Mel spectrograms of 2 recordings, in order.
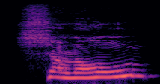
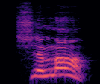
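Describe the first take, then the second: First: The second syllable has an 'oh' vowel. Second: The second syllable has an 'ah' vowel. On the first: The speaker calls it wrong. "not shalom or shalom" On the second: The speaker calls it right. "Ain't no O in that"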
